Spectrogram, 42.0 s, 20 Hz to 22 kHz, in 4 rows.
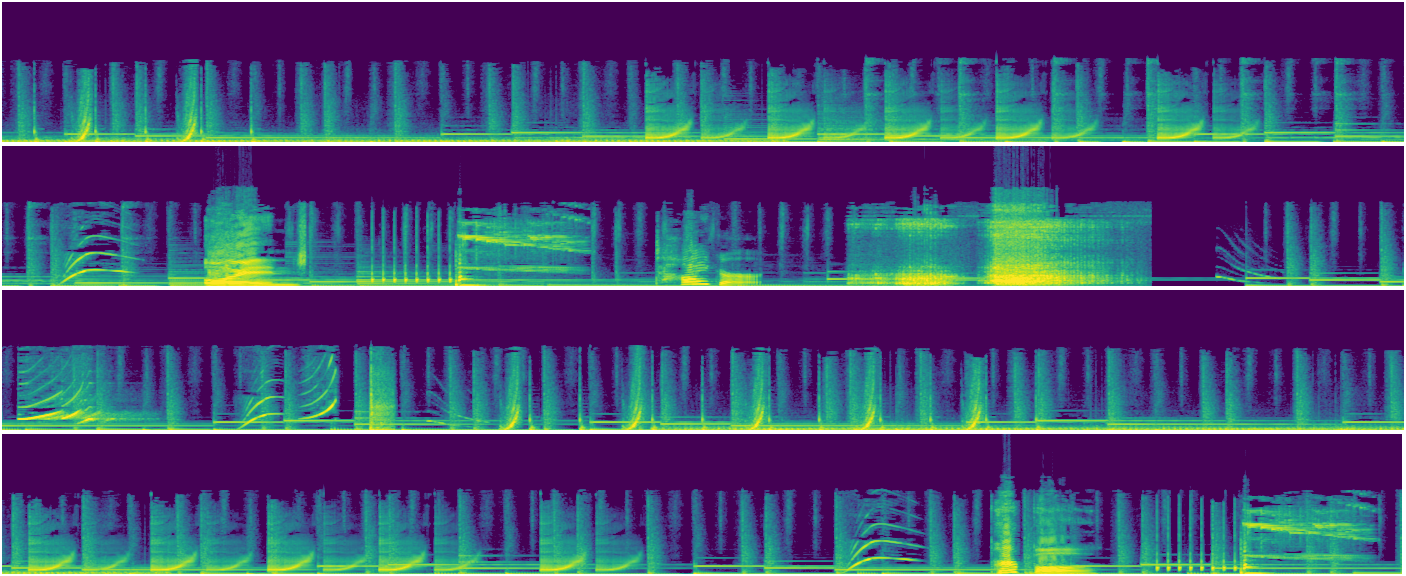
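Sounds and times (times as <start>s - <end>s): upbeat children's music: 4.8s - 12.9s, 31.8s - 42.0s
cartoon rushing noise bursts: 16.9s - 19.1s.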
